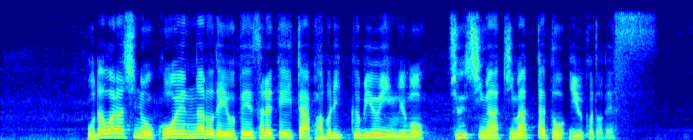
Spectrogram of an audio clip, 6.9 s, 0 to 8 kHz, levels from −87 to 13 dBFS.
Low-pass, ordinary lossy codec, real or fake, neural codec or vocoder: 7.2 kHz; none; fake; codec, 44.1 kHz, 3.4 kbps, Pupu-Codec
